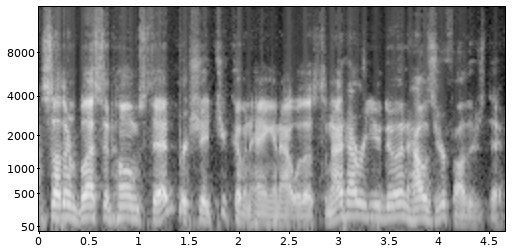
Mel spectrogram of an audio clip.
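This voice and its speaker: A man's voice: mid-range voice, very animated, fast talker, a bit bright, no echo. A man co-hosting a casual fishing livestream, rambling and self-deprecating as he greets viewers by name. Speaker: livestream co-host. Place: home on Padre Island.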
